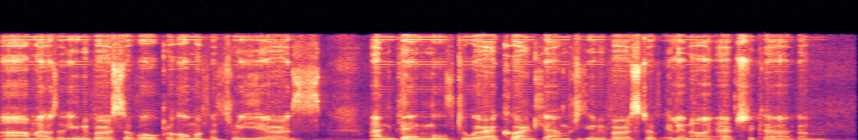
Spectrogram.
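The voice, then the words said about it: Jamaican accent. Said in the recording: “as people will soon be able to tell from my accent, I'm not a Native American. I'm originally from Jamaica”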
